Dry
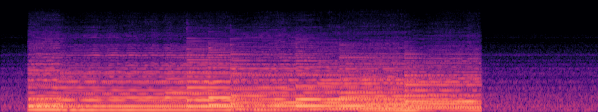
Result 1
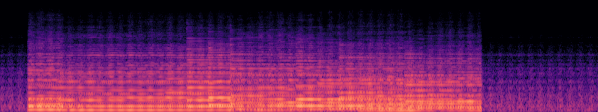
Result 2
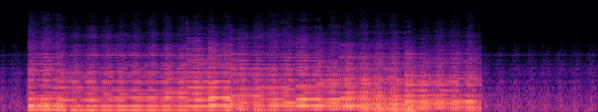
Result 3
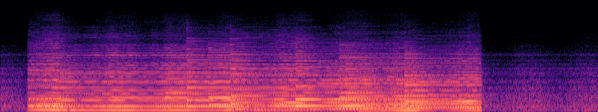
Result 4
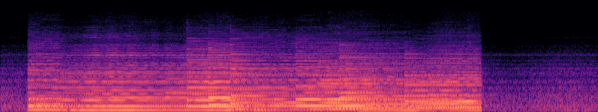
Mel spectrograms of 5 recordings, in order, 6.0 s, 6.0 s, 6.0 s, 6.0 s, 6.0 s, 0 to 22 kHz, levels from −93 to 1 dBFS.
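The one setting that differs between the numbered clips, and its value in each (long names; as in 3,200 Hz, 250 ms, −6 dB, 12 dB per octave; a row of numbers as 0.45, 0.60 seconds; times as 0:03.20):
amplitude tremolo, speed: 10, 6.6, 1.7, 0.88 Hertz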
